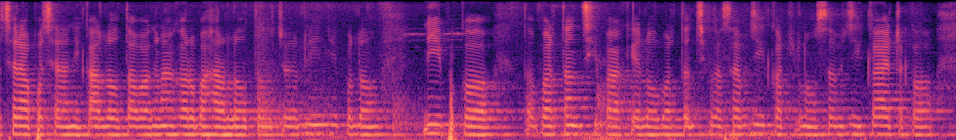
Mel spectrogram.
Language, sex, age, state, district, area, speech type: Maithili, female, 45-60, Bihar, Samastipur, rural, spontaneous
